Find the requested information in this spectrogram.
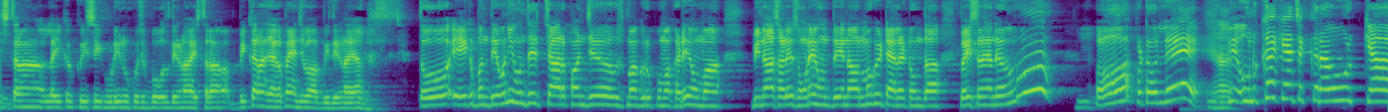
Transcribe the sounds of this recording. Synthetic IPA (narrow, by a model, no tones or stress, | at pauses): ɪst̪əɾãːlaːɪkkiːsiːkuːɽiːnũːkʊt͡ʃʰboːld̪eːɽaːɪst̪əɾãːbikəɾãːd͡ʒaːɡaːpɛ̃ːd͡ʒəʋaːbːiːd̪eːɽ̃aːjaː | t̪oːeːkbənd̪eːoːnĩɦʊ̃nd̪eːt͡ʃaːɾpəɲd͡ʒʊsmãːɡɾuːpːmãːkʰəɽeːɦoːmãːbinãːsaːleːsoːɽ̃eːɦʊnd̪eːnãːʊnmãːkoːiːʈɛːləʈɦʊ̃nd̪aːbaɪst̪əɾãːd͡ʒaːnd̪eo | oːpəʈoːleːʊnkaːkjaːt͡ʃəkːəɾaːoːɾkjaː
